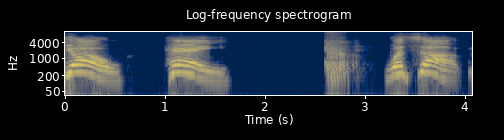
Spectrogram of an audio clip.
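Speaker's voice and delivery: very slow, drawn-out frat bro drawl. Imitating how someone talks, in a put-on frat bro voice. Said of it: "he talks with this weird like frat bro".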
